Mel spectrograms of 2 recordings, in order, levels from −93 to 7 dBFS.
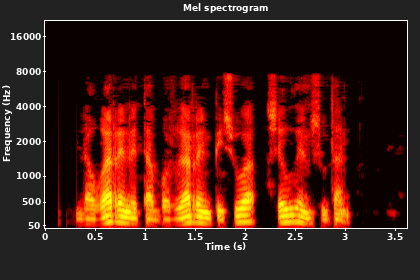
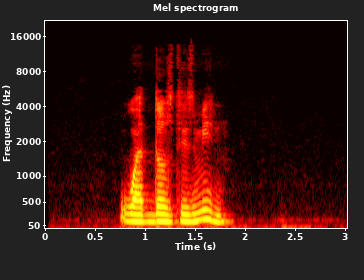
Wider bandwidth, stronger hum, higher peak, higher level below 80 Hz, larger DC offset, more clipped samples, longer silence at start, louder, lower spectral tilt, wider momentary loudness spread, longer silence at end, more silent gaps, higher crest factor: first, 8 kHz vs 5.8 kHz; neither; second, -4 dBFS vs 0 dBFS; second, -62 dBFS vs -52 dBFS; neither; neither; second, 0.3 s vs 0.75 s; second, -23 LUFS vs -18 LUFS; second, -7 dB/octave vs -9.5 dB/octave; about the same, 12 LU vs 11 LU; second, 0.6 s vs 1.15 s; neither; about the same, 20 dB vs 20 dB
